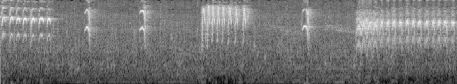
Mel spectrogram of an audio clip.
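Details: Trotolan, an Indonesian songbird, heard on a training recording with trickling water: a high buzzy phrase, isolated sharp chips, short harsh rattles and a closing buzzy trill.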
